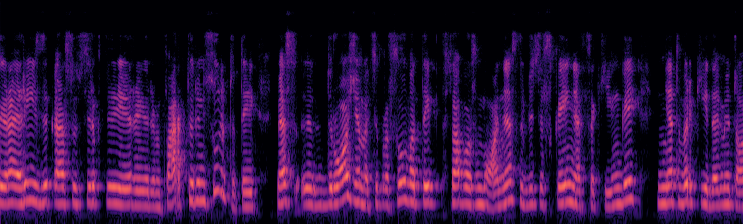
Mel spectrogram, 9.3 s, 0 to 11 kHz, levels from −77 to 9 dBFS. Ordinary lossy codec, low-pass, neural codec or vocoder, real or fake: Opus, 24 kbps; 7.2 kHz; codec, 16 kHz, 4.8 kbps, FACodec; fake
